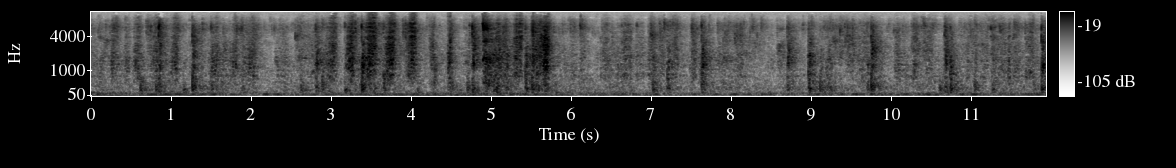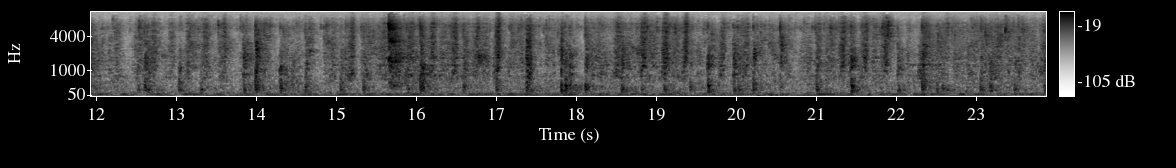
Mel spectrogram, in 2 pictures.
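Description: A brush scrapes and dabs on a canvas.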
